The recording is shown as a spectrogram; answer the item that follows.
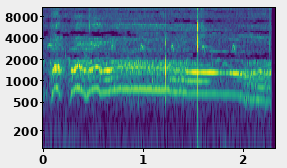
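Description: A rooster crowing once: a few short wavering notes, then one long drawn-out note that sags slightly in pitch.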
